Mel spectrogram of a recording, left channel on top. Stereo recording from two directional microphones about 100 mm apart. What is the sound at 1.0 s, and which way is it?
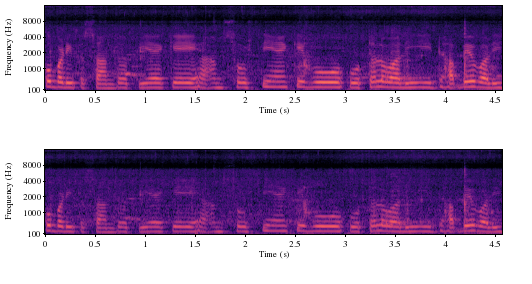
Frying, 30° left (ahead or behind).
